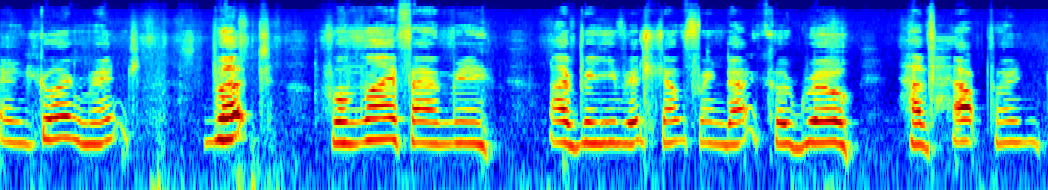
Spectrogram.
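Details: Dysarthric speech from an adult man with cerebral palsy.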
